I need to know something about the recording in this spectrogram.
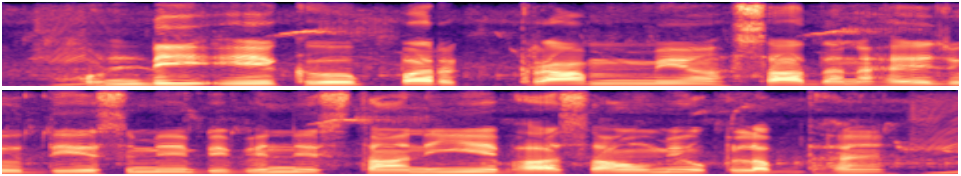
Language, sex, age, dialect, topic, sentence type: Hindi, male, 31-35, Awadhi Bundeli, banking, statement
